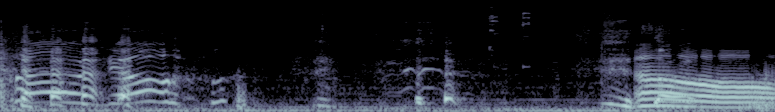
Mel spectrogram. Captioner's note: laughs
